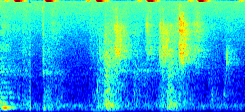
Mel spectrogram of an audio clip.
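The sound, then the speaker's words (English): A recycling bin drawer slides open with a soft rumble, followed by a light clatter as a soda can is tossed in and the drawer rolls shut. “Opening my uh, drawer to my recycling bins, tossing in the can, pulling the thing,”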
